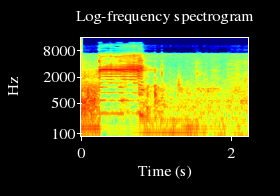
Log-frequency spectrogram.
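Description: Car horn honked once, a single short beep of about half a second starting a quarter second in, over a low steady hum.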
